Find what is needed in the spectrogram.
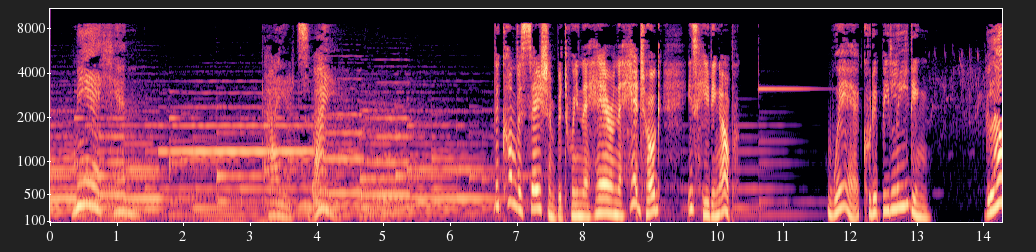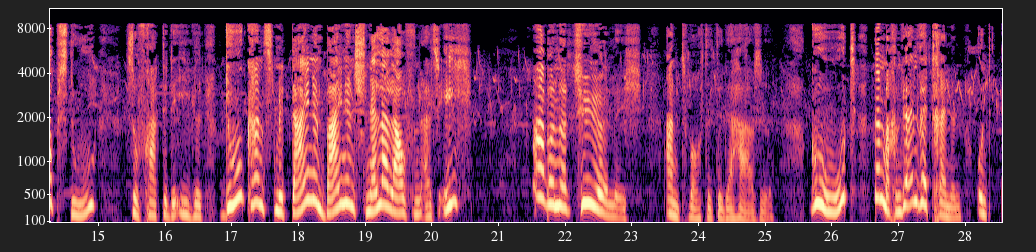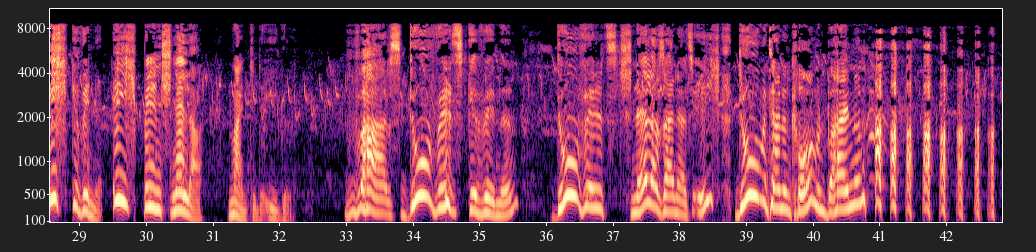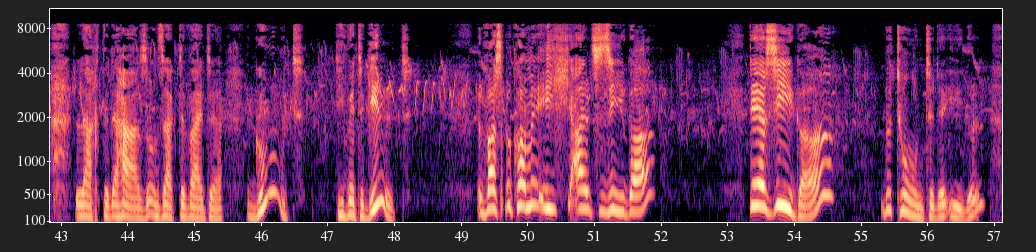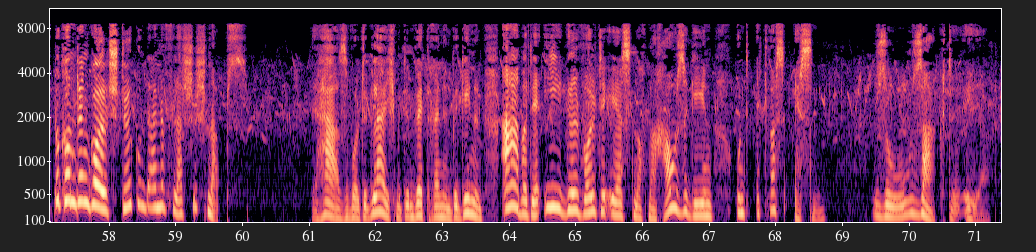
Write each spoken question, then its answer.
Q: Where could it be leading?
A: The conversation leads to a bet, so you're sure to have understood the key words.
